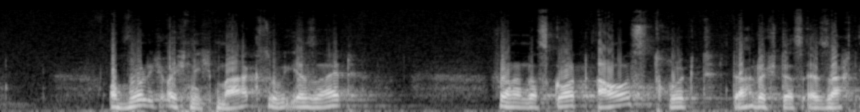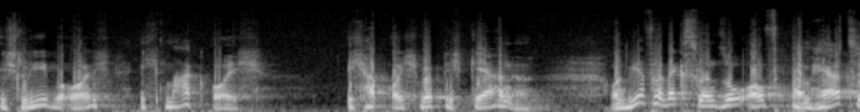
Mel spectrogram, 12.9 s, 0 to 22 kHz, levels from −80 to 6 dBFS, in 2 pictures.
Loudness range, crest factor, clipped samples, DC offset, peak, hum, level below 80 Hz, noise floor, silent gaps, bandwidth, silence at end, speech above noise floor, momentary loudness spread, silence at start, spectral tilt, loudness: 3 LU; 14 dB; under 0.1%; under 0.1%; 0 dBFS; none; -40 dBFS; -47 dBFS; none; 14 kHz; 0 s; 33 dB; 11 LU; 0.8 s; -7 dB/octave; -15 LUFS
